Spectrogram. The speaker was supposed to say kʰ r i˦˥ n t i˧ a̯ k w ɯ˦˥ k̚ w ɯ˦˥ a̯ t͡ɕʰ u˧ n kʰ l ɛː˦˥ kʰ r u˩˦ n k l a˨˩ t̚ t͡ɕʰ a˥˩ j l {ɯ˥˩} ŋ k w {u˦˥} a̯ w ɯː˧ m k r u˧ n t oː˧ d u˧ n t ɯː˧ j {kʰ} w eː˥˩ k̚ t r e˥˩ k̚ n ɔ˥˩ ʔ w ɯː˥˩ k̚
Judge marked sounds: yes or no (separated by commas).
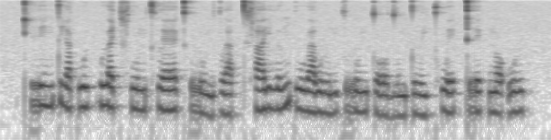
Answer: yes, no, yes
